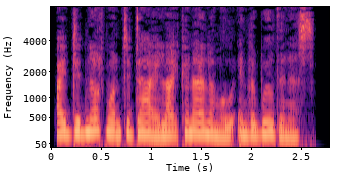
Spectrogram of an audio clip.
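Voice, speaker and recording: A woman's voice: fairly low pitch, fast talker, darkish tone, dry recording, studio quality, natural voice. Woman playing a world-weary old servant woman. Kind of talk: dramatic audiobook character reading.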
